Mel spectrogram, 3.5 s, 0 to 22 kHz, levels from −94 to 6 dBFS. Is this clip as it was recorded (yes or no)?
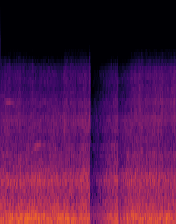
no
